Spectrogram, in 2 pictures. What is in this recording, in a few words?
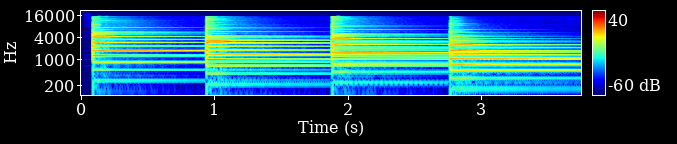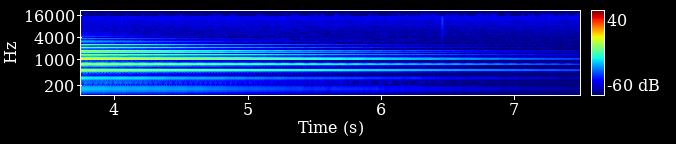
Westminster chimes doorbell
